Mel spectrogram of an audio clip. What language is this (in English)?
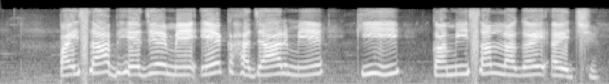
Maithili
